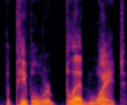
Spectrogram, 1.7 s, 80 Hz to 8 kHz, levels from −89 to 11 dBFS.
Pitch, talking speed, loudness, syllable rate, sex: 100 Hz, 175 wpm, -17 LUFS, 5.2 syllables/s, male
